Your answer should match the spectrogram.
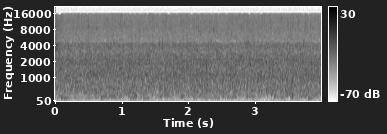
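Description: Steady, even rushing of running water, as from a stream.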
